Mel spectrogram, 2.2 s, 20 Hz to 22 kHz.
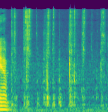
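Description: Small plastic clicks and light rattles as a Tamiya Mini 4WD car is handled and set into the clear plastic shelf of a Tamiya Portable Pit carrying case: a scattered run of quick taps.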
